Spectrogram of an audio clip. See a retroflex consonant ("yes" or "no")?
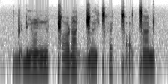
yes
